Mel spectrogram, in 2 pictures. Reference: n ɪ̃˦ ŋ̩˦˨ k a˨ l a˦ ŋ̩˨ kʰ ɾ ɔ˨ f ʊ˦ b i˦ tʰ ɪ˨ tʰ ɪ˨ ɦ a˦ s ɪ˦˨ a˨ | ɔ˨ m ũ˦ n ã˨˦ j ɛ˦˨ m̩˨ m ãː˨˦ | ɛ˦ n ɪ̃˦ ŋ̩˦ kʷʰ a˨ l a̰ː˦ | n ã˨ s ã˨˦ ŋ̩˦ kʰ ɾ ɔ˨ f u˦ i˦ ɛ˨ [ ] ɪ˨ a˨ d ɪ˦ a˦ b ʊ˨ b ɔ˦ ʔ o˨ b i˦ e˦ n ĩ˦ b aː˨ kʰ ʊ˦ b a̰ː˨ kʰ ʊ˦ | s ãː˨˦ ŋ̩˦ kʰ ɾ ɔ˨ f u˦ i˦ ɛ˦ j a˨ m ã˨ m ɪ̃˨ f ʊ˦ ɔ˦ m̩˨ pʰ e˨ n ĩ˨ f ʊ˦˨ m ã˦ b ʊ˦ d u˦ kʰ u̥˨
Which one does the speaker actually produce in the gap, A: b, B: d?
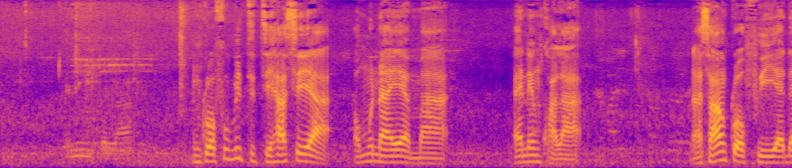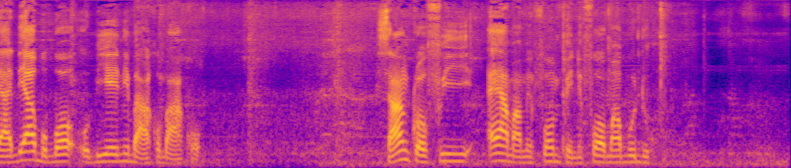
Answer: B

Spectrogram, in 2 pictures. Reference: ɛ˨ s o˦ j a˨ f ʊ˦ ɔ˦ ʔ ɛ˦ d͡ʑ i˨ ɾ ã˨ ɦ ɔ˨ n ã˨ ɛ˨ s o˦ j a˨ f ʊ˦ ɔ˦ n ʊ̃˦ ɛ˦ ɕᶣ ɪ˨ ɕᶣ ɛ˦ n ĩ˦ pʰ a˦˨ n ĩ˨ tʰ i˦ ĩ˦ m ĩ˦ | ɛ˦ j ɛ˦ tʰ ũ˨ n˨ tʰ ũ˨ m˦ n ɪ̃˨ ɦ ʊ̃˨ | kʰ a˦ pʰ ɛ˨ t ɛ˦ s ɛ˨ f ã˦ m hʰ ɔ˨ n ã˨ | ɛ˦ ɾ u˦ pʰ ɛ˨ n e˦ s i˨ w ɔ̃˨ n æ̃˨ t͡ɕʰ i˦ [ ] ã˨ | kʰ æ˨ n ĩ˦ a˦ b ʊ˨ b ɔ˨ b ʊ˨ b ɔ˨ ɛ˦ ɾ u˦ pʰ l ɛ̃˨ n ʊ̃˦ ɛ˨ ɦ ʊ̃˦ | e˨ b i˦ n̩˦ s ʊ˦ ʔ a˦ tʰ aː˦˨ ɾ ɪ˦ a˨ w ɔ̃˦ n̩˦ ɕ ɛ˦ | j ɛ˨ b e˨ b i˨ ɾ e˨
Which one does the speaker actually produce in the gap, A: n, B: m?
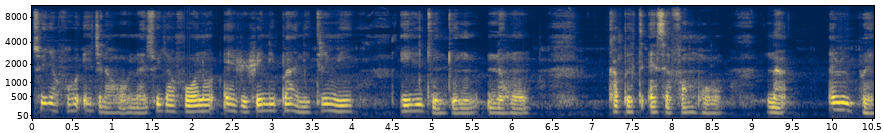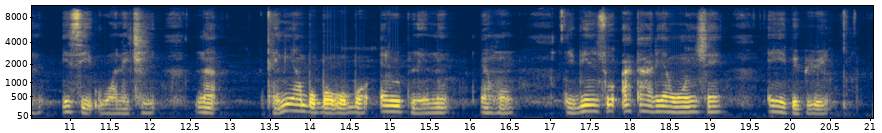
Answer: A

